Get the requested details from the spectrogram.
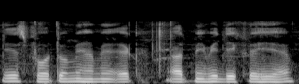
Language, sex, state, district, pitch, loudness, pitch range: Hindi, male, Assam, Sonitpur, 130 Hz, -17 LUFS, 125-135 Hz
